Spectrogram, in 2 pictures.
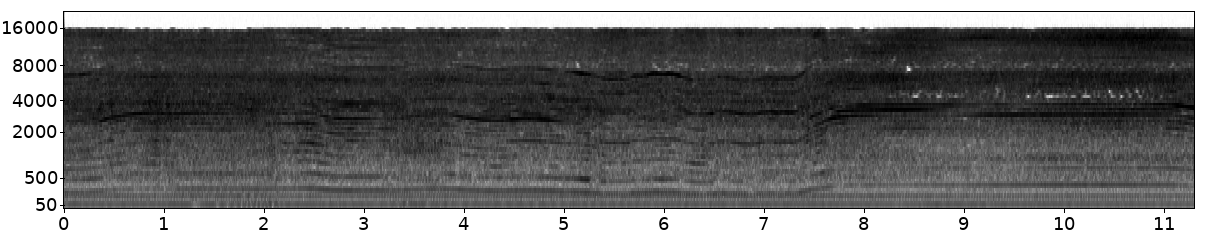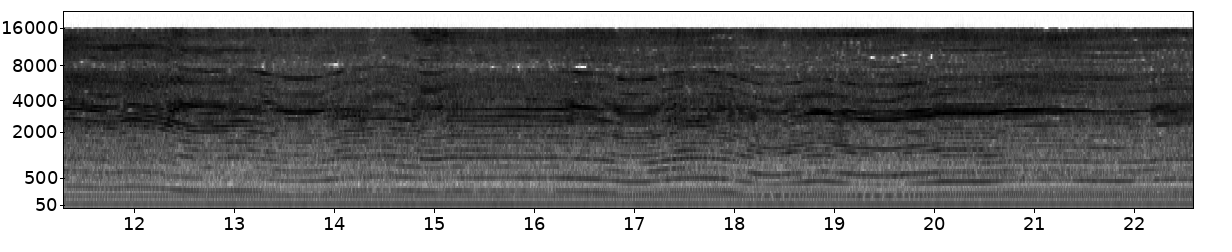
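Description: Hand-held electric die grinder with a small bur carving into wood: a continuous motor whine whose pitch keeps sliding up and down as the bur bites and eases off, held steadier for a few seconds midway.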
